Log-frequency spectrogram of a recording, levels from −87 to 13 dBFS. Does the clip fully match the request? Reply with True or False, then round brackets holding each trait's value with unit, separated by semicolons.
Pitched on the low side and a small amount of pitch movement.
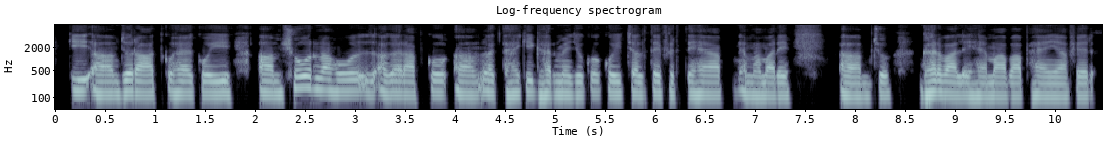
True (130 Hz; 1.6 semitones)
